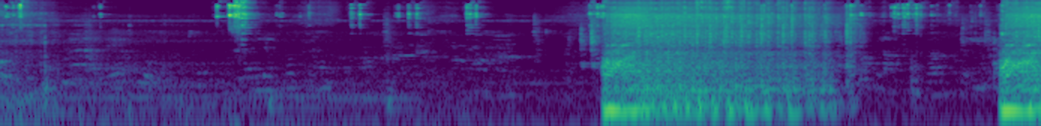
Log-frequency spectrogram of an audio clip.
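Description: A sewing machine runs in a steady close burst as it stitches lace onto a patchwork blouse piece, stopping and then starting again briefly, with light handling clicks and quiet background sounds before it starts.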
